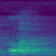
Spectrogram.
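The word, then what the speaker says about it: רוּחַ: Kata dalam bahasa Ibraninya adalah ruang. Ruang. Iya, benar. Tenggorokan kita harus benar-benar bersih di antara pengucapan.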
